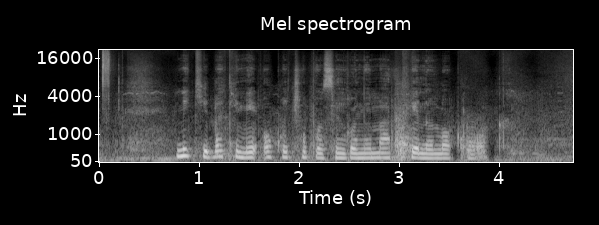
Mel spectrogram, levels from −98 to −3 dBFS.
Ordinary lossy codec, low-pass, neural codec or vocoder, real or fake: none; none; codec, 44.1 kHz, 3.4 kbps, Pupu-Codec; fake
